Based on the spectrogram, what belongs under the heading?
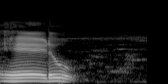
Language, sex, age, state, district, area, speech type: Telugu, male, 18-30, Telangana, Ranga Reddy, urban, read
